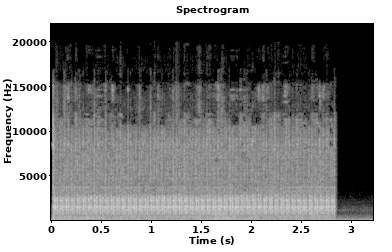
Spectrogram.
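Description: Idling engine with a busy metallic knocking, roughly three beats a second, from a failing A/C compressor.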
